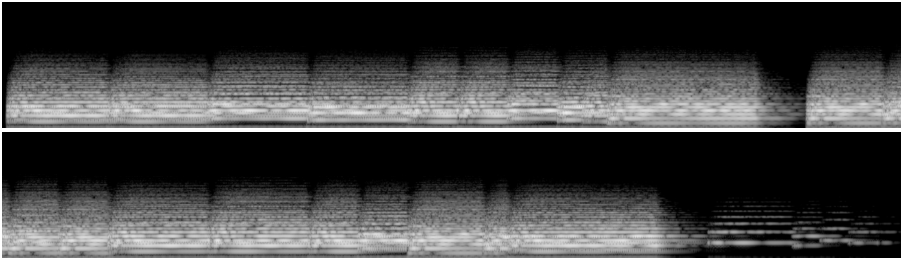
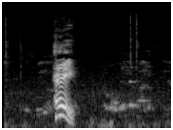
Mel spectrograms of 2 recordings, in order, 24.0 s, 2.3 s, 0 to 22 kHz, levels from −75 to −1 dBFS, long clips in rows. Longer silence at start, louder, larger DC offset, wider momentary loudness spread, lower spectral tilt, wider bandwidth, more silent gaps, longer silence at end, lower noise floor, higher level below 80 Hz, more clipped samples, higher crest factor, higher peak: second, 0.05 s vs 0.7 s; about the same, -14 LUFS vs -14 LUFS; first, 0.5% vs under 0.1%; second, 3 LU vs 25 LU; first, -9.5 dB/octave vs -3 dB/octave; second, 5.2 kHz vs 15.5 kHz; neither; first, 0.55 s vs 0.35 s; about the same, -48 dBFS vs -46 dBFS; second, -66 dBFS vs -52 dBFS; neither; second, 12 dB vs 20 dB; about the same, -2 dBFS vs 0 dBFS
